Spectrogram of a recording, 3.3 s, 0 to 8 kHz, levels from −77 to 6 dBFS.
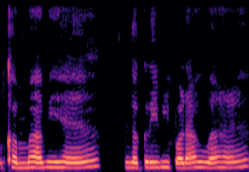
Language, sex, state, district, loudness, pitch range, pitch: Hindi, female, Chhattisgarh, Sarguja, -14 LUFS, 235-250 Hz, 240 Hz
